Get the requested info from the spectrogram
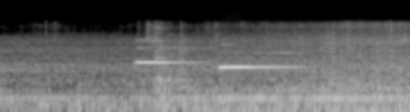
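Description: Sigma elevator chime sounding two sustained notes, a higher one followed by a lower one, over the car's steady low hum.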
